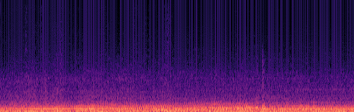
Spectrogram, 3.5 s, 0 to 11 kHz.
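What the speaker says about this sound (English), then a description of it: "Oh, he's got some cool mods, done the reflectors and exhaust." A car with a modified exhaust and a 3-liter engine accelerates hard on the road, a loud, close, steady engine drone whose pitch dips briefly toward the end.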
